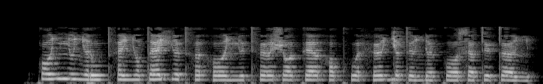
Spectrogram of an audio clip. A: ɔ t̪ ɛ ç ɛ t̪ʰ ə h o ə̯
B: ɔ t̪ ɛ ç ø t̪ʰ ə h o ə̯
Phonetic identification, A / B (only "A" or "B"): B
